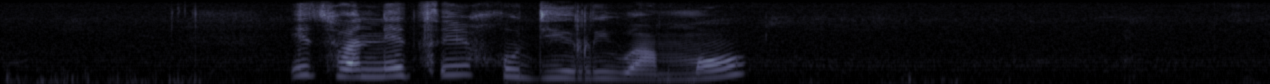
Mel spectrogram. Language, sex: Tswana, female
